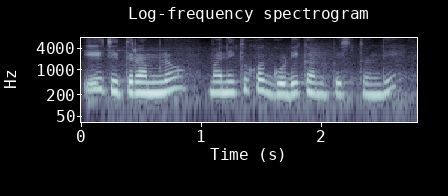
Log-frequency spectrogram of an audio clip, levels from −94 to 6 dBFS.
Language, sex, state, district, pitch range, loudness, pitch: Telugu, female, Telangana, Hyderabad, 210-245 Hz, -16 LUFS, 230 Hz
